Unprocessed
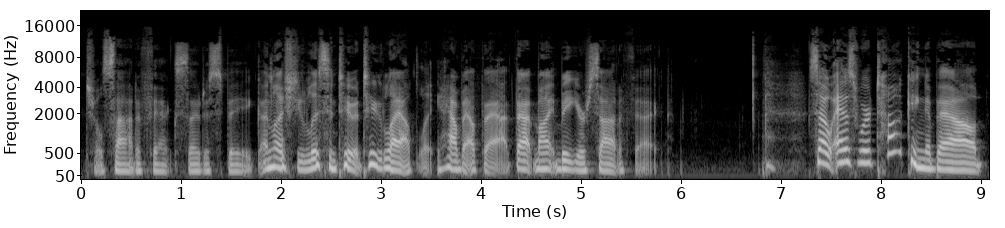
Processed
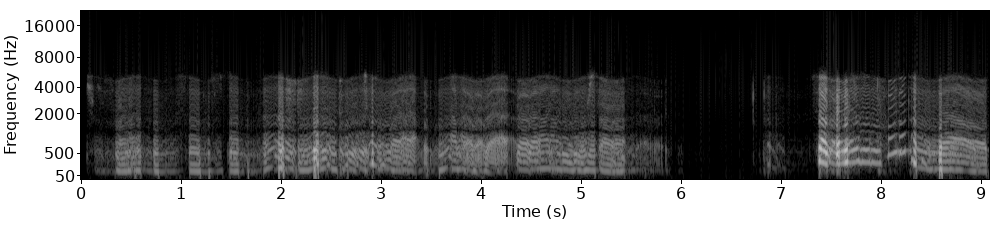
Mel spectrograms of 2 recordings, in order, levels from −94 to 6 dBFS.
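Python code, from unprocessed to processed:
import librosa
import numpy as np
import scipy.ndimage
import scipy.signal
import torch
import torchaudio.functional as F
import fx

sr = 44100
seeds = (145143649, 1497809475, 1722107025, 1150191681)

y = fx.halfwave_hold(x, sr)
y = scipy.signal.sosfilt(scipy.signal.butter(4, 160.0, 'highpass', fs=sr, output='sos'), y)
y = fx.high_shelf(y, sr, hz=2700.0, db=-12.0)
y = y + 10.0 ** (-6.0 / 20.0) * np.pad(y, (int(107 * sr / 1000.0), 0))[:len(y)]
y = fx.level_steps(y, sr, step_db=14)
y = scipy.signal.sosfilt(scipy.signal.cheby1(6, 6, 5000.0, 'lowpass', fs=sr, output='sos'), y)
y = fx.peak_eq(y, sr, hz=2000.0, db=-6.5, octaves=0.35)
y = fx.fixed_phaser(y, sr, hz=500.0, stages=4)
y = fx.dmg_crackle(y, sr, seeds[0], per_s=100.0, level_db=-42.0)
y = fx.vibrato(y, sr, rate_hz=2.2, depth_cents=89.0)
y = fx.band_widen(y, sr, depth_pct=40)
y = y * 10.0 ** (-3.0 / 20.0)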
